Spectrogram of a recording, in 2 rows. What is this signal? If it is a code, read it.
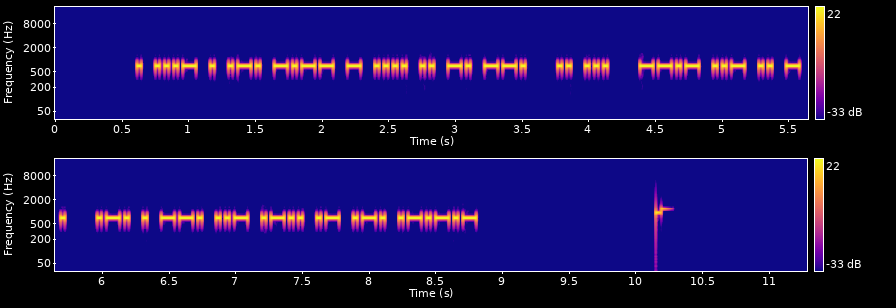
Morse code, heard as a keyed tone, about 36 wpm, 700 Hz. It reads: EVERYTHING IS QUITE REGULAR.
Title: Sentences from Top 1000 Words - Review Part 6 - 35wpm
